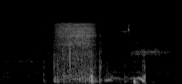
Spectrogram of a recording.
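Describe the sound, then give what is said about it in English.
A single loud, breathy sneeze, a sharp hissing burst of air lasting under half a second, followed by a few short, faint vocal sounds. “Bless you, sir.”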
